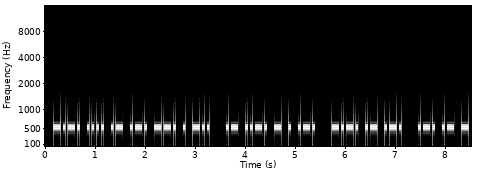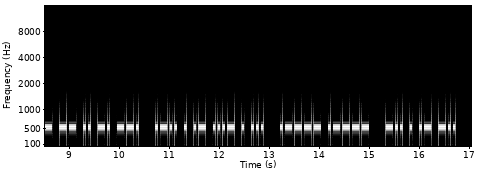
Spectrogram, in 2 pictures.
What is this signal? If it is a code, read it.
Morse code, heard as a keyed tone, about 25 wpm, 550 Hz. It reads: CHARGED AFTER CAR RAMMING LEAVES 11 DEAD
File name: podcast / News headlines-1x-25x25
